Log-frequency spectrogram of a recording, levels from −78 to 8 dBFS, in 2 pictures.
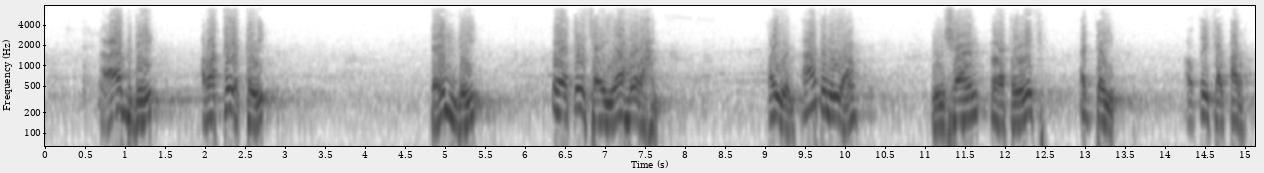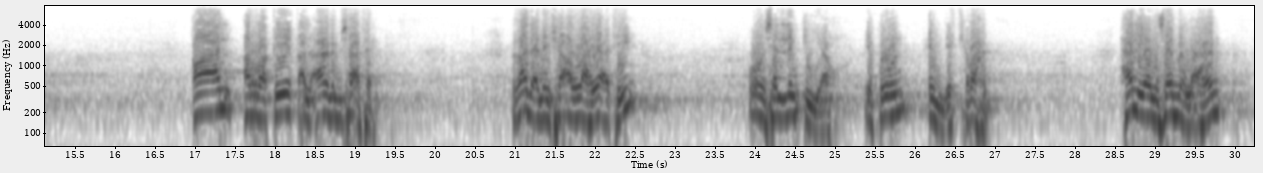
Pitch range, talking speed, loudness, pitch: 155-215 Hz, 65 wpm, -21 LUFS, 175 Hz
